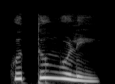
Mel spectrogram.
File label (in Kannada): "ಕುತ್ತುಂಗುಳಿ", kannada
